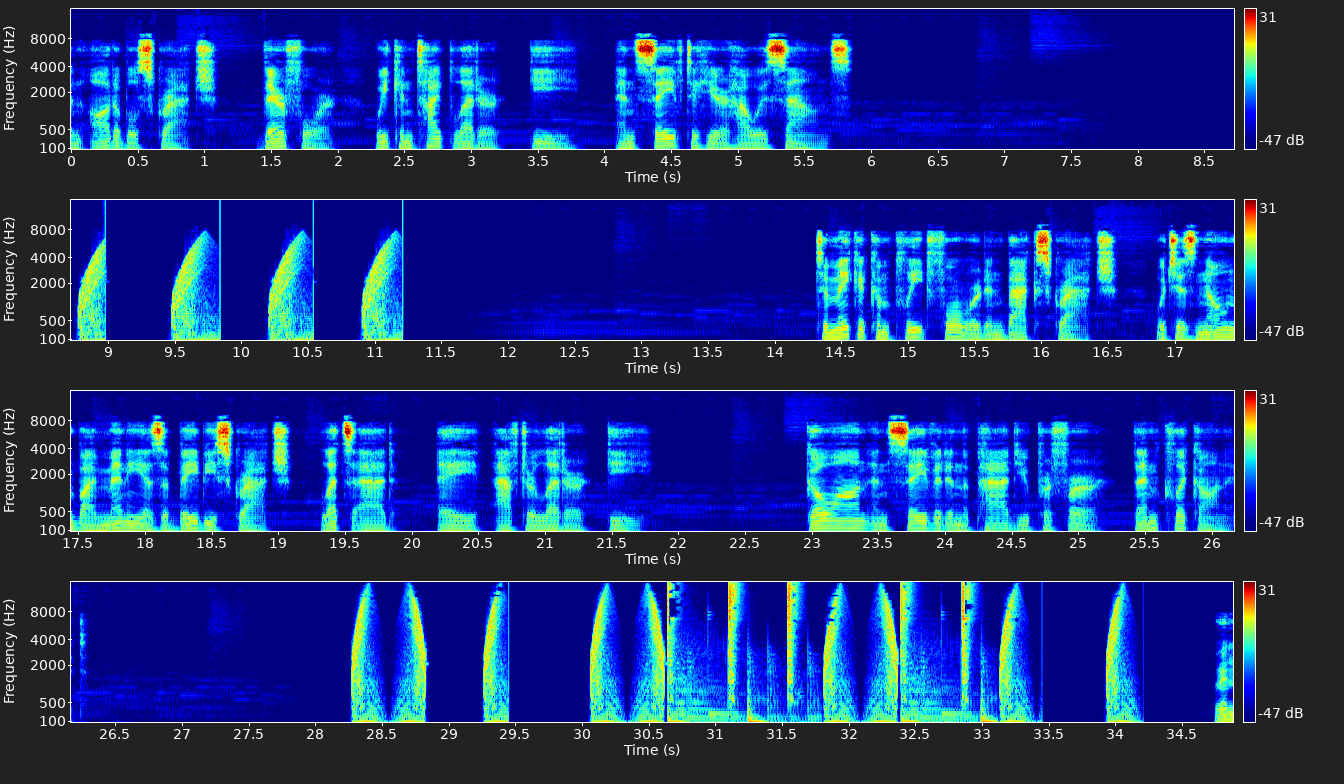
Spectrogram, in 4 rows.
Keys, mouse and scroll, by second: 7.0 click, 8.6 click, 17.3 click, 18.0 click, 19.7 a, 26.3 click, 28.2 click.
